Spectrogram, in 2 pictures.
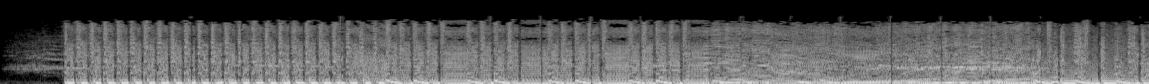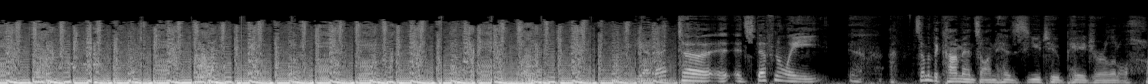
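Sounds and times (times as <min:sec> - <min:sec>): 
loud live electronica-industrial noise music performance: 0:00.6 - 0:18.5
speech: 0:18.9 - 0:22.9.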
